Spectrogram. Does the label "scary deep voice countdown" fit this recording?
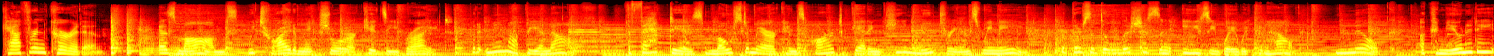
No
